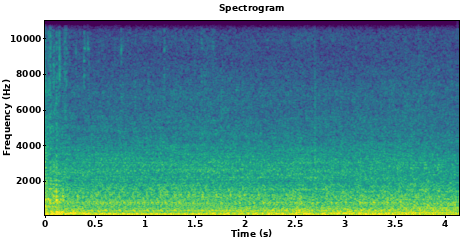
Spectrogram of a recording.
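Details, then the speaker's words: 1985 Dodge W250 crew cab, 12-valve Cummins with V pump, compound turbos and larger intercooler, driving unloaded (not towing); steady low even drone, no knocks or turbo whistle, quiet in cab, a little smoky unloaded; normal diesel running while driving. "so as far as drivability goes unloaded it's really really good um it actually I believe the compounds do better when you're towing uh it's a little smokier when you're not Towing just because there's not as much load to get the turbos to spool up"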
